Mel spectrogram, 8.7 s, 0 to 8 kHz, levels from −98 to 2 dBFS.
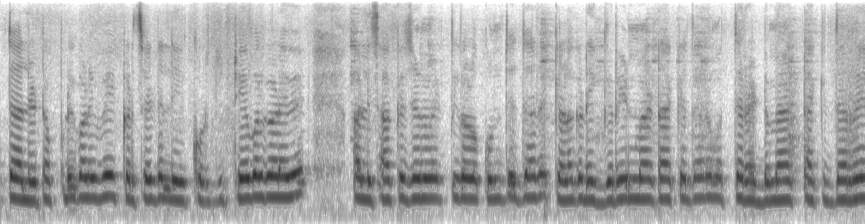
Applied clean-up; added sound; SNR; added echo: none; none; none; none.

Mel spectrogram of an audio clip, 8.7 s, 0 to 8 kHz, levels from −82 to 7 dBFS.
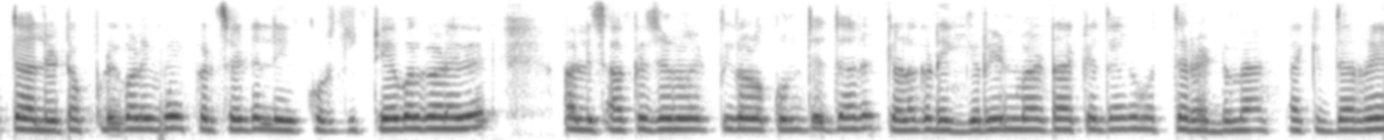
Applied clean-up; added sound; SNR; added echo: neural mask model DeepFilterNet 3.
